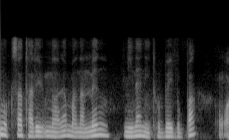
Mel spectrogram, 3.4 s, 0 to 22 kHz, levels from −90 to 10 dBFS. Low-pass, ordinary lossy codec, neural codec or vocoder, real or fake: 7.2 kHz; none; codec, 16 kHz in and 24 kHz out, 0.9 kbps, LongCat-Audio-Codec, fine tuned four codebook decoder; fake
